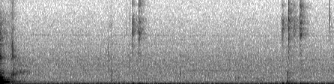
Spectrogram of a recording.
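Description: A few faint computer mouse clicks, the last ones close together near the end, over a low steady hum.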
